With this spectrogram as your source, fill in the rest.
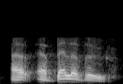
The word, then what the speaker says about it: Bella Vou: uh the clinical director and then a party pronounce the name of your clinic Roger beliveau beliveau vele newark vou beliveau clinic and once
